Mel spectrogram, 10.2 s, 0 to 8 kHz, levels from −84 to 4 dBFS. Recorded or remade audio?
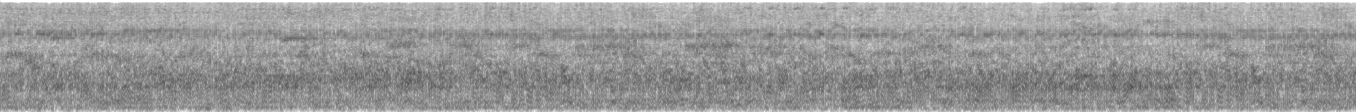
remade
